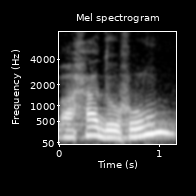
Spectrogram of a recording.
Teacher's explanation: এখানে মিম সাকিন কিন্তু মিম সাকিনের গুন্না করা যাবে না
